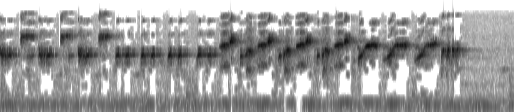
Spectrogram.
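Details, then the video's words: Goldfinch hybrid delivering its song model: a series of evenly repeated clear chirps, then a rapid sequence of rising, liquid twitters before falling silent, over a soft background hum. "Hibrid sticlete ,model de cântec (Goldfinch hybrid)"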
